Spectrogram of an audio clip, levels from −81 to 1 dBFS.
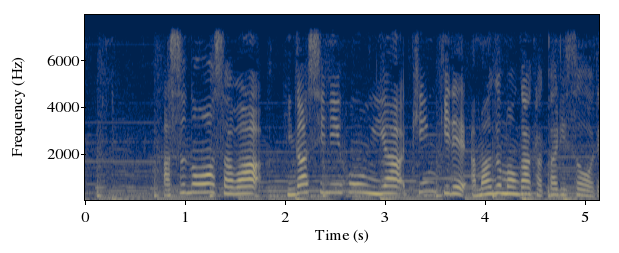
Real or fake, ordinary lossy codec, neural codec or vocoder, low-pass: real; none; none; 7.2 kHz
